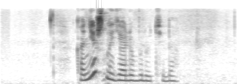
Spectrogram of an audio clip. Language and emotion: Russian, positive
